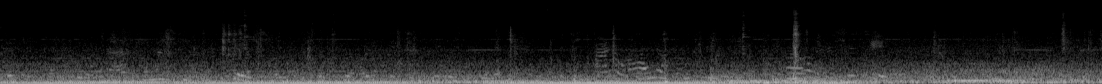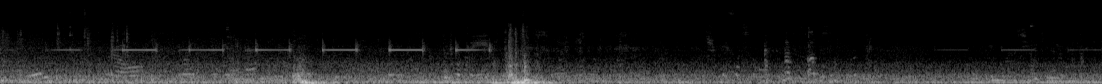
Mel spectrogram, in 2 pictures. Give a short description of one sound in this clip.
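A tram rumbles and hums steadily along its tracks, heard from inside.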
